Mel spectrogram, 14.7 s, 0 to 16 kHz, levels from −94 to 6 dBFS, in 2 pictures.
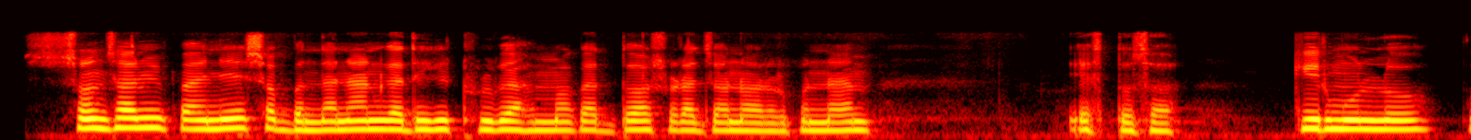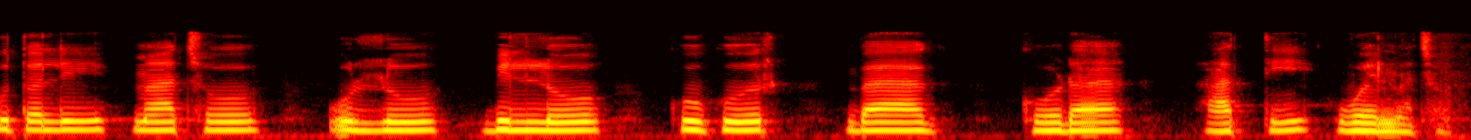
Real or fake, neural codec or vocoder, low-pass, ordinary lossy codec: real; none; 7.2 kHz; none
